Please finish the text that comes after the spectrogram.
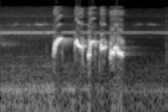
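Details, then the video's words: One quick red-whiskered bulbul phrase recorded to train other birds' singing: five bright, bouncy notes lasting under a second, sliding up then tumbling down, over a faint constant high whine. "luyện giọng cho chào mào hót hay"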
